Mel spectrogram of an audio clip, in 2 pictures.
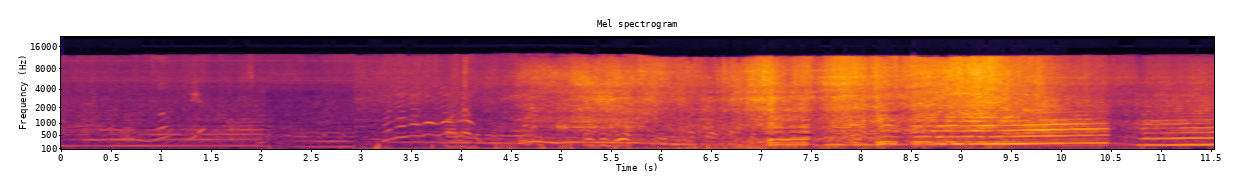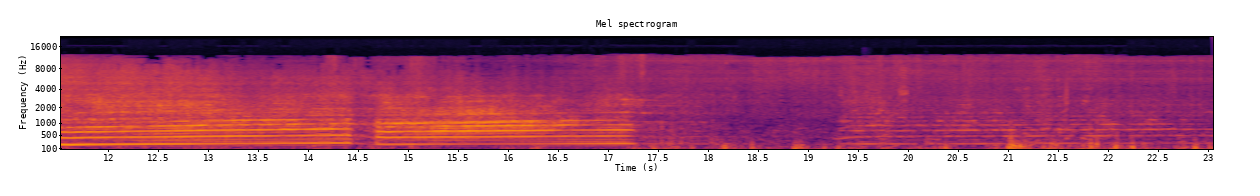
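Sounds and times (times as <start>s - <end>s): car engine accelerating: 0.0s - 18.5s, 19.2s - 23.0s
loud rushing noise: 2.9s - 13.5s.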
